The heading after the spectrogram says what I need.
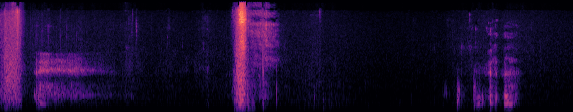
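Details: Person sick again, very congested and tired: a sneeze with a drawn-out breathy tail, a second forceful sneeze, then wet sniffing.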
